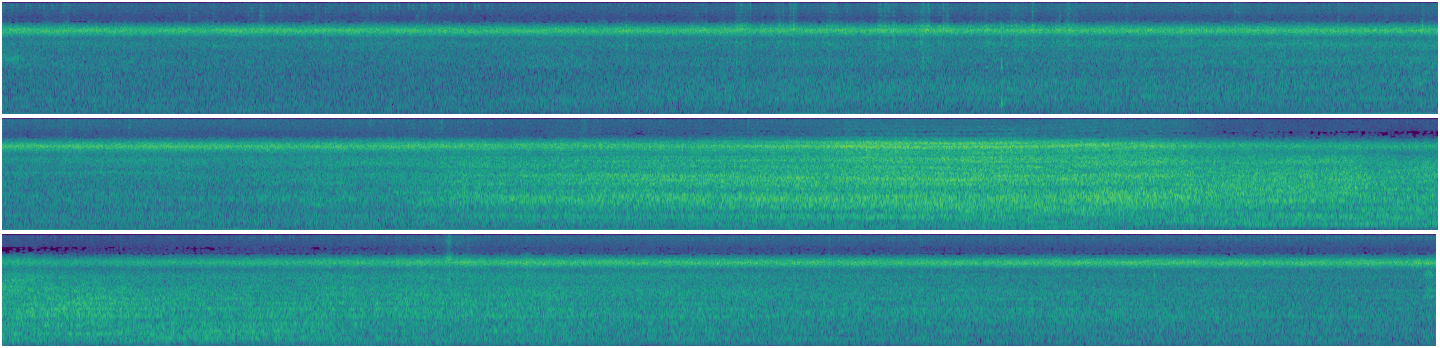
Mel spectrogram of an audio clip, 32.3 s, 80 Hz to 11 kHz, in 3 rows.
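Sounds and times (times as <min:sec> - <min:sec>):
car passing: 0:00.0 - 0:32.2
crickets chirping at night: 0:00.0 - 0:32.2
road traffic rumbling: 0:00.0 - 0:32.2.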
